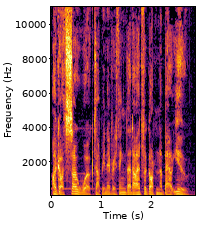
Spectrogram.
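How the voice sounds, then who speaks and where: A man's voice: fairly low pitch, expressive, fast, darkish tone, lightly acted. A man playing a maniacal butcher villain in an audio drama, theatrical and condescending in his delivery. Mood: grandiose, excited. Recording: music under the voice.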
